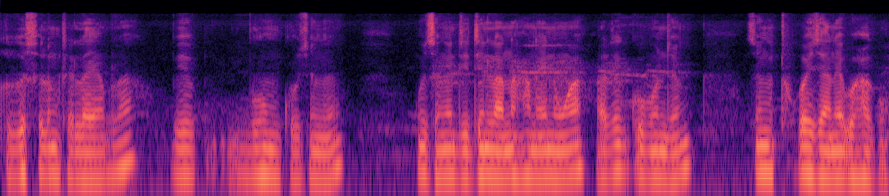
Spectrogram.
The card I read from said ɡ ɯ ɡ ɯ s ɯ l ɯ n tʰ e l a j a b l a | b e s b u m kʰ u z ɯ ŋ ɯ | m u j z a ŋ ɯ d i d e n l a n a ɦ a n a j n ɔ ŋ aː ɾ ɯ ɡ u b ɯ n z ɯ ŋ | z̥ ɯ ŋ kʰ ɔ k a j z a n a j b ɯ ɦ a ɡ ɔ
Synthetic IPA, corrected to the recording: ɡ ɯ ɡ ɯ s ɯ l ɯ ŋ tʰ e l a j a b l a | b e b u m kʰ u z ɯ ŋ ɯ | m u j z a ŋ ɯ d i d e n l a n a ɦ a n a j n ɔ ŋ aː ɾ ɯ ɡ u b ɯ n z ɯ ŋ | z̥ ɯ ŋ tʰ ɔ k a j z a n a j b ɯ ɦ a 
